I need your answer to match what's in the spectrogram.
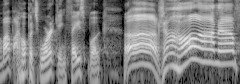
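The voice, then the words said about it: Flustered, panicky imitated voice. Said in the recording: “Was that your impression of me freaking out trying to get this show set up?”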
